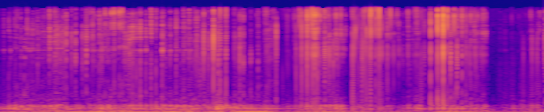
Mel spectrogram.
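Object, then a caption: Metal mesh microphone grille. Both hands with very long decorated acrylic nails scratch the hollow metal mesh grille head of a large silver Blue Yeti-type condenser microphone on a stand. The result is a dense, continuous low rumbling scratch, heavy and boomy with a steady hum-like tone and almost no bright content. The rumble swells and dips slightly in level throughout.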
